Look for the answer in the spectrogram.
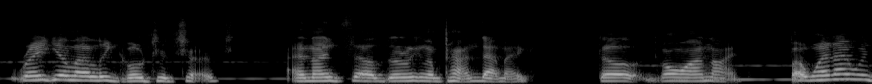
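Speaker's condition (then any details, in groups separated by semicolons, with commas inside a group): Cerebral palsy; limited hand dexterity, cannot write; very slow typing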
